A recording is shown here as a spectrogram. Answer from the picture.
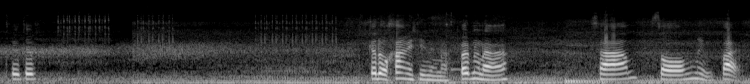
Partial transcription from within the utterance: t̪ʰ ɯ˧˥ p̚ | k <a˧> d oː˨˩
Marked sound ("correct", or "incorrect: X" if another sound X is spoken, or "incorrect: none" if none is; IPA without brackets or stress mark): correct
